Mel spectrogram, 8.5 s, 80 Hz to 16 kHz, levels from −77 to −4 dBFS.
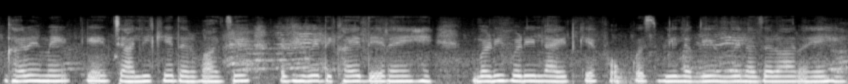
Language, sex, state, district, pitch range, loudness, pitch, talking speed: Hindi, male, Madhya Pradesh, Dhar, 215-225 Hz, -10 LUFS, 220 Hz, 155 wpm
